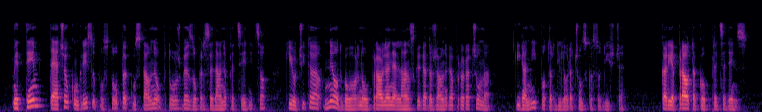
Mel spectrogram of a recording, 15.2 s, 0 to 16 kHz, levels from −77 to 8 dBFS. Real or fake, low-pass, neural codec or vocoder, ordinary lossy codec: real; 7.2 kHz; none; none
